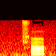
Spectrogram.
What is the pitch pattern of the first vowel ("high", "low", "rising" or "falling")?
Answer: high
